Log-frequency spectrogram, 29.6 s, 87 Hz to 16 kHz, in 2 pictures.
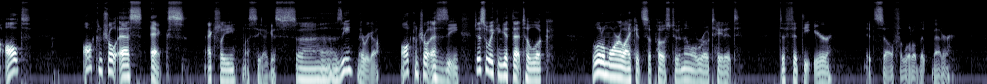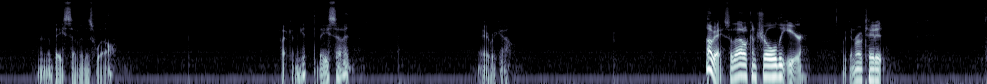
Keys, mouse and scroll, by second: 1.8 ctrl+alt+s, 7.7-9.5 middle drag, 9.9 ctrl+r, 11.1-12.9 drag, 11.3-13.2 middle drag, 12.3-17.2 right drag, 12.7 g, 13.4 g, 14.4-16.2 drag, 14.8 g, 15.8 g, 17.9-20.3 right drag, 18.5 g, 19.1-20.3 middle drag, 21.8 g, 23.4 g, 24.0-25.7 drag, 24.0-26.3 middle drag, 25.4 Tab, 26.3 a, 26.5 middle click, 26.9-28.6 right drag, 27.3 r.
